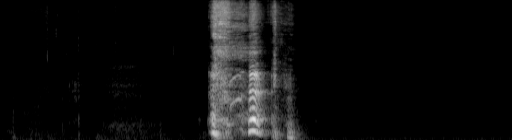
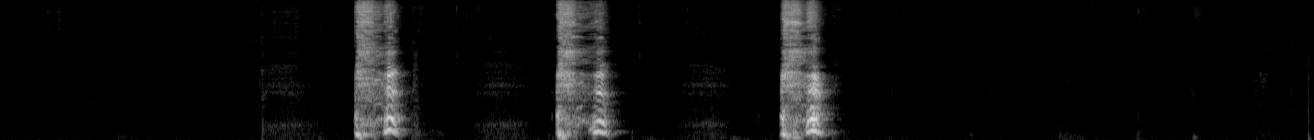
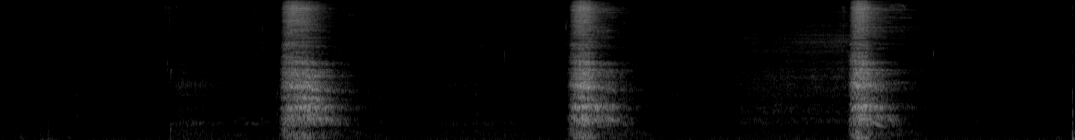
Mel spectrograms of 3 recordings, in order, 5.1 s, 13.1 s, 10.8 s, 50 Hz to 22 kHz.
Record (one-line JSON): {"cough_length": "5.1 s", "cough_amplitude": 10778, "cough_signal_mean_std_ratio": 0.21, "three_cough_length": "13.1 s", "three_cough_amplitude": 12075, "three_cough_signal_mean_std_ratio": 0.22, "exhalation_length": "10.8 s", "exhalation_amplitude": 1368, "exhalation_signal_mean_std_ratio": 0.29, "survey_phase": "beta (2021-08-13 to 2022-03-07)", "age": "65+", "gender": "Male", "wearing_mask": "No", "symptom_none": true, "smoker_status": "Ex-smoker", "respiratory_condition_asthma": false, "respiratory_condition_other": false, "recruitment_source": "REACT", "submission_delay": "4 days", "covid_test_result": "Negative", "covid_test_method": "RT-qPCR"}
